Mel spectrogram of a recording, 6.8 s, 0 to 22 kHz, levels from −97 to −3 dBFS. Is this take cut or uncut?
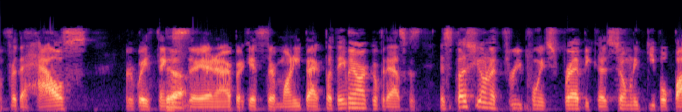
cut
